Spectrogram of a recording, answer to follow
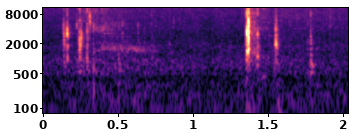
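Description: Faint taps and clicks of a stylus writing on a tablet, the sharpest a little past halfway, over near silence.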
